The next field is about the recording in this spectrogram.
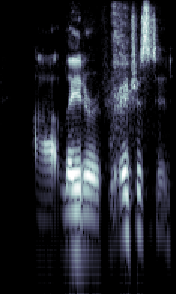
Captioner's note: cough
